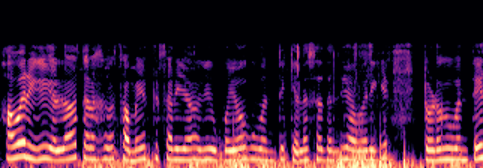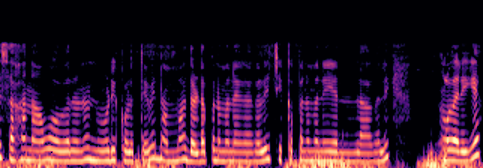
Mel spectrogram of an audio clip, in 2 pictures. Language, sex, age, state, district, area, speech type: Kannada, female, 18-30, Karnataka, Chitradurga, rural, spontaneous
